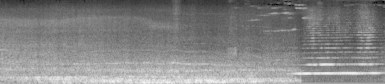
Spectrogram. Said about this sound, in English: Hold on, let me let this truck go by.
